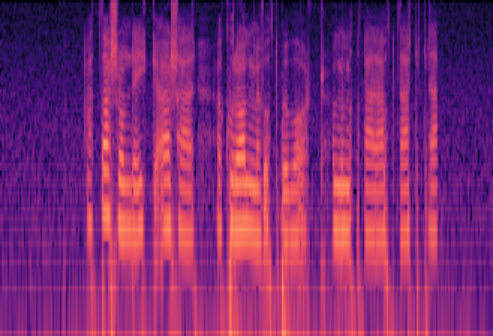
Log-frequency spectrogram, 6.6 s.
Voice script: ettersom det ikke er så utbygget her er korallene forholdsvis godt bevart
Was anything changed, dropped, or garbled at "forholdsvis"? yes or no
yes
